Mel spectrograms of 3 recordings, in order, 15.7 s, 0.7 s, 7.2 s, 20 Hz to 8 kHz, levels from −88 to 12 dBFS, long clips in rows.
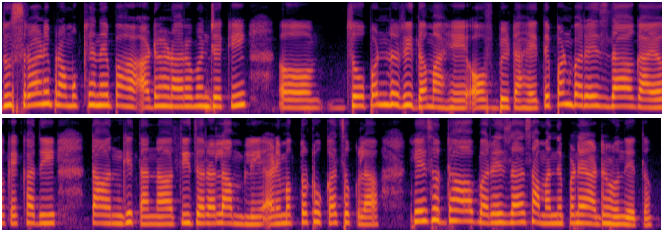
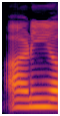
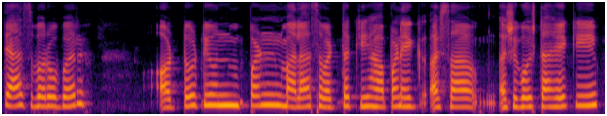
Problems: none marked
